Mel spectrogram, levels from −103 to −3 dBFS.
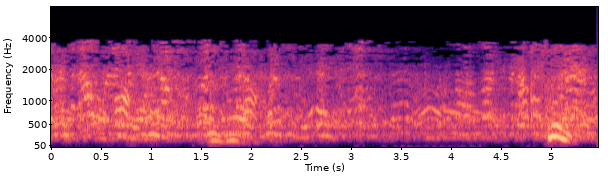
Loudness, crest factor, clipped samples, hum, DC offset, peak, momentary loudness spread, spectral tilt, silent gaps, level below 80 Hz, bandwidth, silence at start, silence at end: -24 LUFS; 18 dB; under 0.1%; none; under 0.1%; -6 dBFS; 14 LU; -11 dB/octave; none; -72 dBFS; 4 kHz; 0 s; 0 s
